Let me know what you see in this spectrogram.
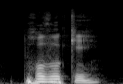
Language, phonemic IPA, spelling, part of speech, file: French, /pʁɔ.vɔ.ke/, provoquer, verb, Fr-provoquer.ogg
- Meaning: to provoke, bring on, bring about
